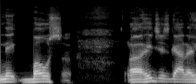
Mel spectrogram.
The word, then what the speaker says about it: Bosa: that um for the San Francisco 49ers Nick Bosca just got a huge raise I'm sorry I butchered his name Nick Bosa uh he just got a huge rage man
